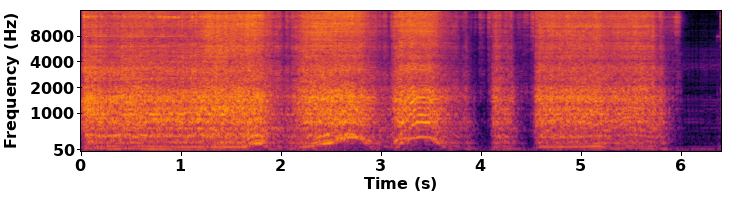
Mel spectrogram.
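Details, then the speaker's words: Twin Leopard 2860 2730KV brushless motors with OSE 90A ESCs on RC drag boat, first test after reversing starboard motor: whirring tone rising and falling with throttle under a loose uneven rattle; props not tightened, drive dogs not yet set. "Okay, I need to tighten my props up. That's what that noise is, you know. My props aren't tight."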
